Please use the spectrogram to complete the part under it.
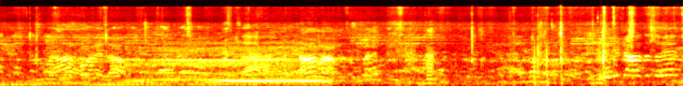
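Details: Cattle being unloaded from a truck at a dairy farm, jumping about; one drawn-out low moo of about a second, with people talking over it and background chatter.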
